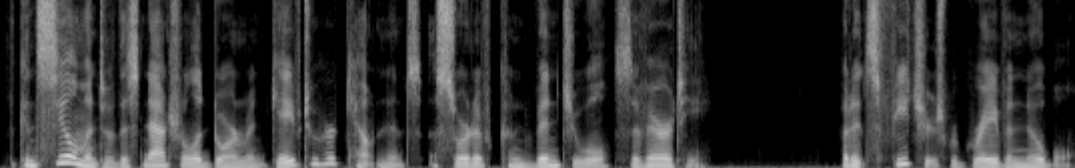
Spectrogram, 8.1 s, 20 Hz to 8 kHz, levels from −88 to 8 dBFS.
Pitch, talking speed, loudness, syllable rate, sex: 170 Hz, 165 wpm, -20 LUFS, 5.9 syllables/s, female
